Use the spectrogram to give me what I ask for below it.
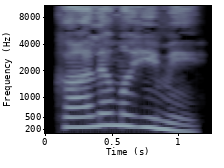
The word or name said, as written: ಕಾಲಮಹಿಮೆ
